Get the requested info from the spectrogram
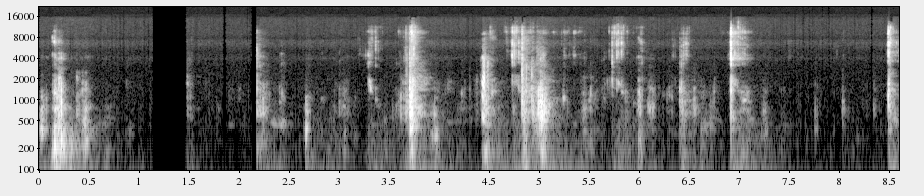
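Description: A person chewing a mouthful of nasi padang (rice and side dishes) with soft, intermittent smacking mouth sounds, quiet and close.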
